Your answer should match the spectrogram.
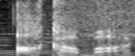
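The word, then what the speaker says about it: Aqaba: brand new easyjet route acaba is that how you would pronounce it yes that's right iris it's acaba in jordan five and a half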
